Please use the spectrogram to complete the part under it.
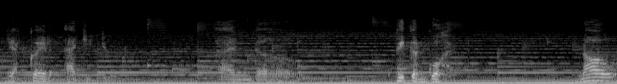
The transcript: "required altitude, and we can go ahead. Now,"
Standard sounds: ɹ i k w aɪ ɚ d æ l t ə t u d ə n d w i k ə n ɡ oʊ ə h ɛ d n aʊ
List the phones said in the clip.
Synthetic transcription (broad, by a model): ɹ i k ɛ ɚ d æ t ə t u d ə n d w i k ə n ɡ oʊ h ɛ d n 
